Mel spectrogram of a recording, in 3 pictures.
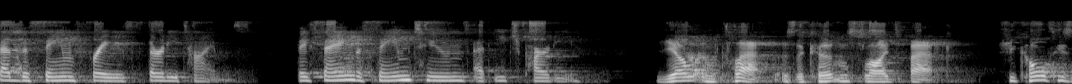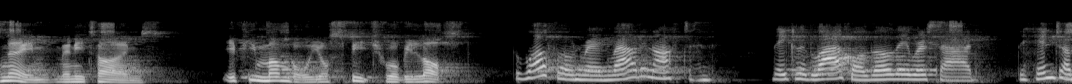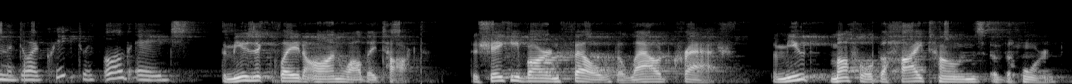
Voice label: Reverb microphone sample; Steelseries Arctis Gamebuds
